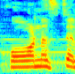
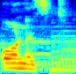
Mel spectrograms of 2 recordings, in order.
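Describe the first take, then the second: First: An h sound is heard at the start. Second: No h sound is heard at the start. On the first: The speaker calls it wrong. "ഹോണസ്റ്റ് അല്ല" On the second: The speaker calls it right. "H silent ആണ്"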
